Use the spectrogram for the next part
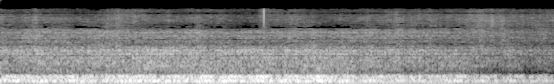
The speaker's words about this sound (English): One engine looks all right, but it doesn't sound so good. For the past few days, the engines haven't been working so well.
